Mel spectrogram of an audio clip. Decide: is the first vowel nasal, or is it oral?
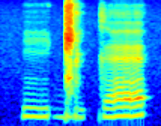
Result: oral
